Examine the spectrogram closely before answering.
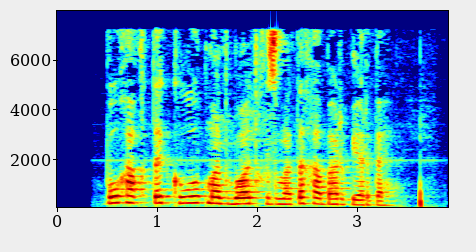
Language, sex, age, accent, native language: Uzbek, female, 18-24, Toshkent viloyati, Uzbek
